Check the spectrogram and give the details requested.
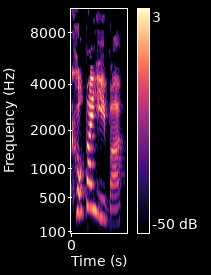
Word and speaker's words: copaiba: starter kit let's start with the first oil copaiba um often mispronounced uh but copaiba is an oil that most people haven't heard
